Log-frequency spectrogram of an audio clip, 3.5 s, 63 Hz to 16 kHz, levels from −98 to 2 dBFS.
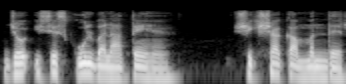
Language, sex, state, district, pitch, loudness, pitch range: Hindi, male, Delhi, New Delhi, 105 Hz, -16 LUFS, 95-125 Hz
